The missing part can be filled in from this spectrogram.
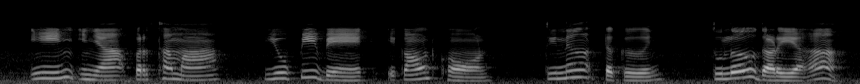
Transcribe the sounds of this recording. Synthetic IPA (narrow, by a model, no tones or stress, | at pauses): iɲiɲaʔpəɾt̪ʰama | jupibɛ̃k | ekauɳʈkʰɔn | t̪inəʈəkəɲ | t̪uləwd̪aɽɛjaʔa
